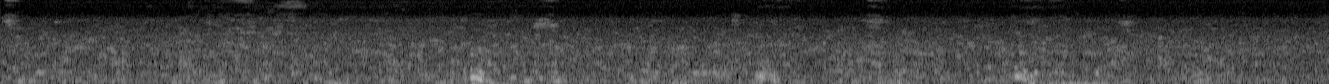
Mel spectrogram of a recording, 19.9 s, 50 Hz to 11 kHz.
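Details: A sleeping pet dog snoring indoors: soft, low, rough breaths, with louder snorting bursts about every four seconds, near seconds 7, 11 and 15, over a steady faint background hiss.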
